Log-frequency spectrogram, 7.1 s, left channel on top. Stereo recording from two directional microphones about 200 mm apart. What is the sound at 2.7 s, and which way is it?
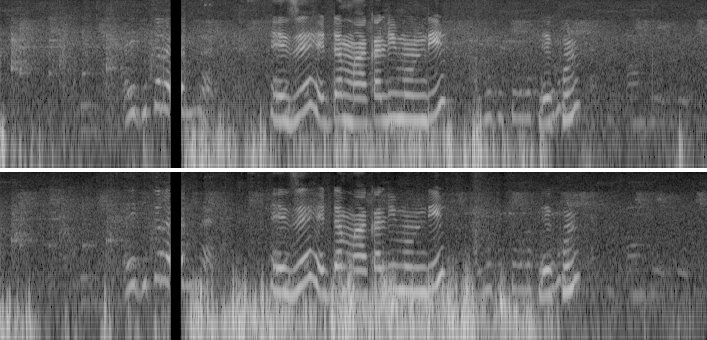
A woman's voice, 40° right (ahead or behind).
